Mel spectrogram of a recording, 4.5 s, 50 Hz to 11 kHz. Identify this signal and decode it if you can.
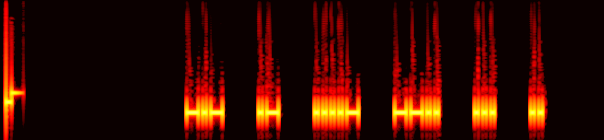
Morse code, heard as a keyed tone, about 39 wpm, spaced as for 23 wpm, 700 Hz. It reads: KA4ZSI
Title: USA Call Signs - 6 Characters - 3x Character Spacing - 40wpm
